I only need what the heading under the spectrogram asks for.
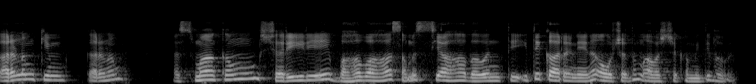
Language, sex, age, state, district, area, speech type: Sanskrit, male, 18-30, West Bengal, Alipurduar, rural, spontaneous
